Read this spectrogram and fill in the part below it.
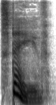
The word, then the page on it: stave: British English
